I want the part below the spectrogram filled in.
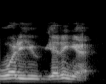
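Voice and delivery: put-on angry, irritated man voice. Retelling a confrontation, quoting the other man's reply: imitating an angry man. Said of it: "he's like getting angry".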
